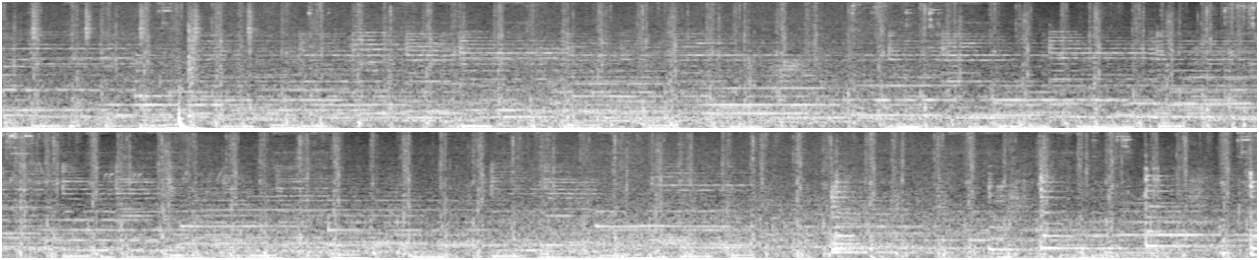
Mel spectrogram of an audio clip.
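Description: Horse hooves clip-clop in a steady rhythm while a rider travels in a video game, sitting quietly under a busy layer of game music and ambience.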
